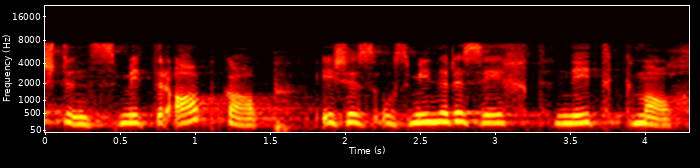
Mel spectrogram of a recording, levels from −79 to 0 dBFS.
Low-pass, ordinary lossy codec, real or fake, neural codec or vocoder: 7.2 kHz; none; real; none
